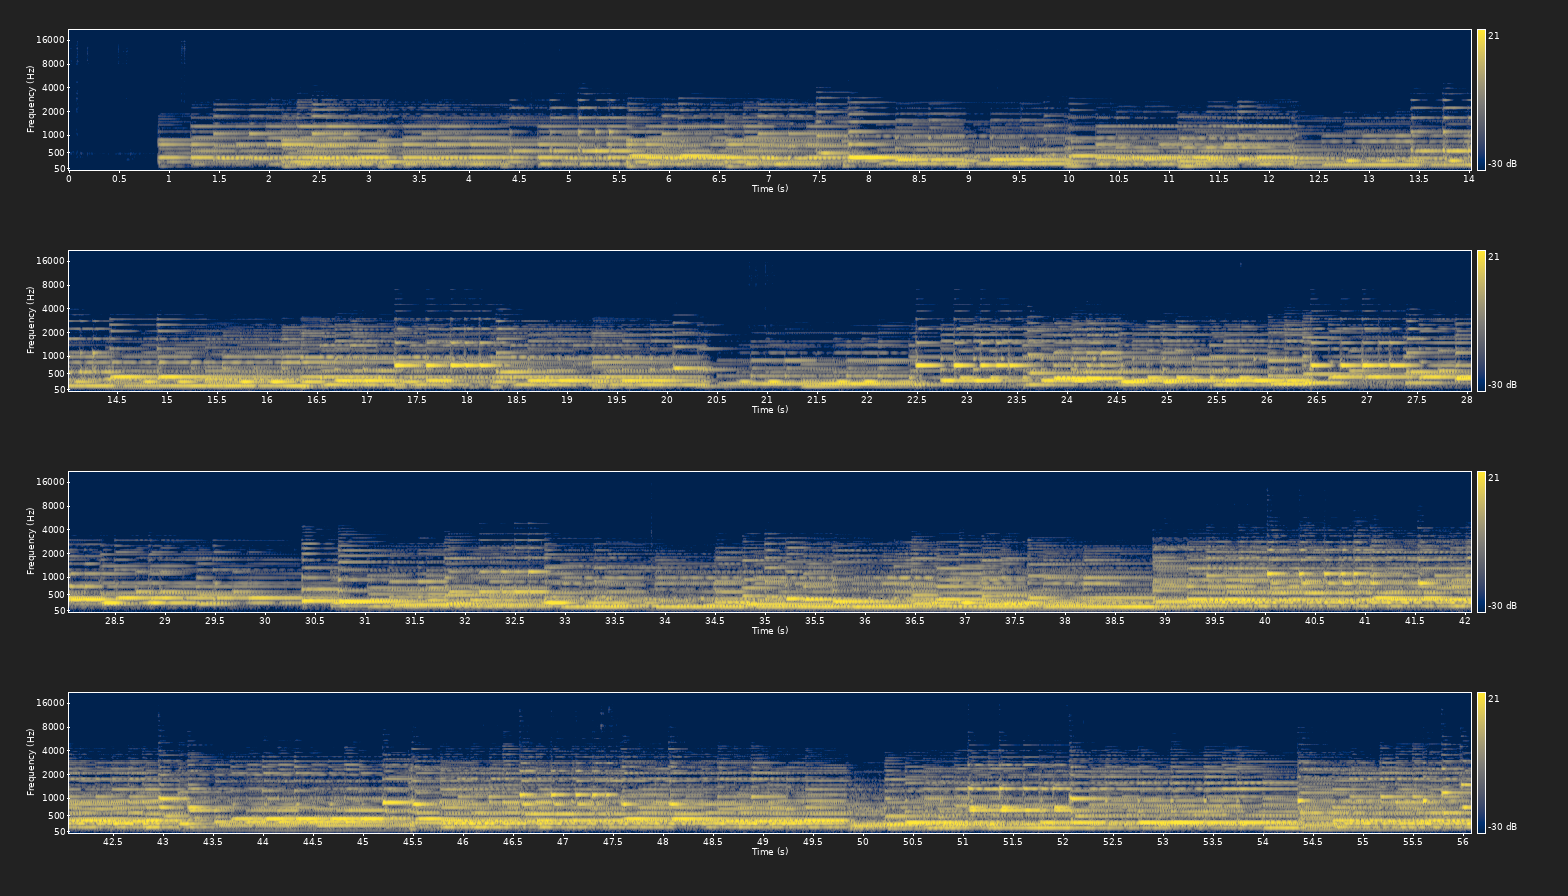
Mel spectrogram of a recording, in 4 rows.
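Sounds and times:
grand piano playing chords: 0.0 - 56.0.

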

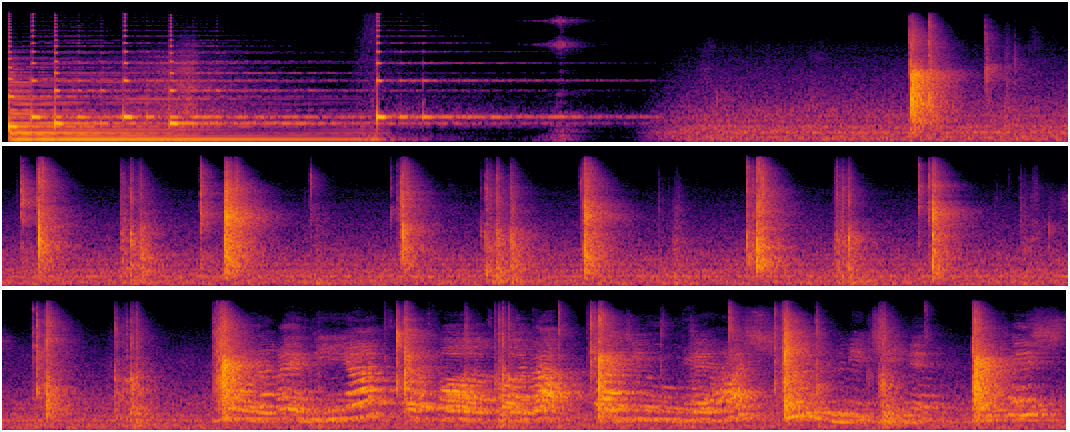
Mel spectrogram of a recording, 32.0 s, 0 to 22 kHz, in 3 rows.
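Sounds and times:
people clapping in unison: 9.0 - 10.2, 10.8 - 21.0, 21.6 - 31.7.

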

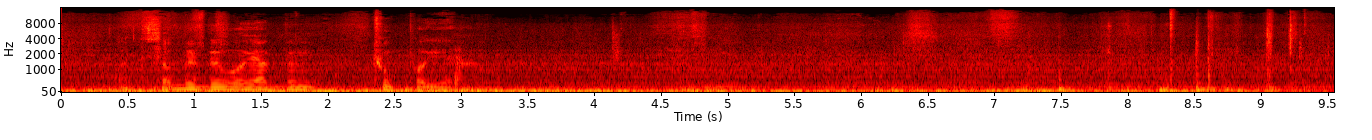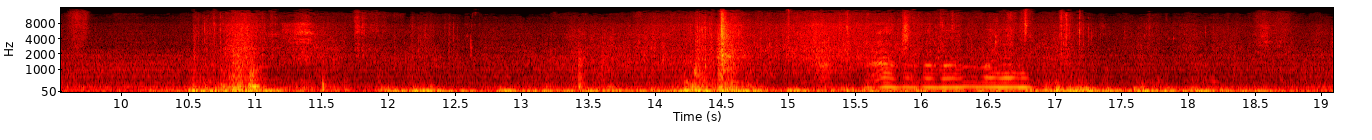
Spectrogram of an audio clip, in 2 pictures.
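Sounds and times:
tyres and suspension rumbling: 0.0 - 19.0
vehicle jolt: 6.0 - 19.0.

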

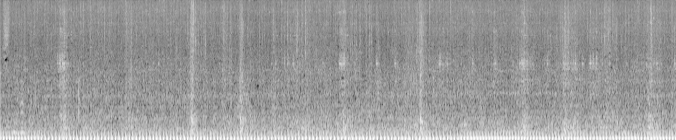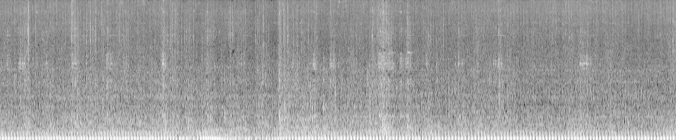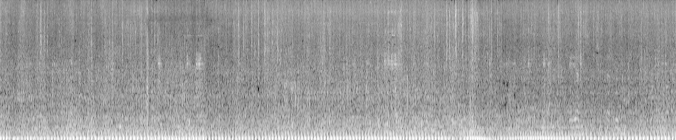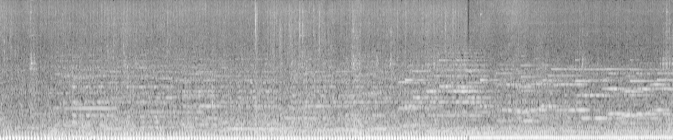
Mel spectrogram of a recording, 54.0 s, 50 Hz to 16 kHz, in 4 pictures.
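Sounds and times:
motorcycle engine running: 0.0 - 54.0
vehicle body rattling: 0.0 - 54.0.

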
